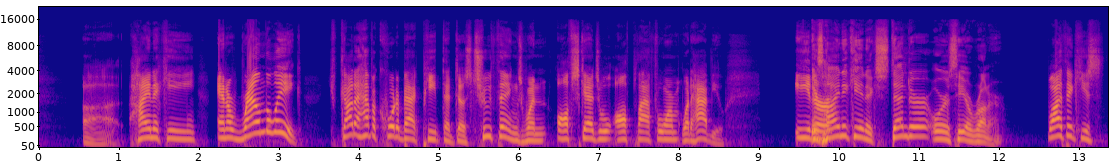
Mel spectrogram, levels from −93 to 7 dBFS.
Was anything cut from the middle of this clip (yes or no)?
yes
